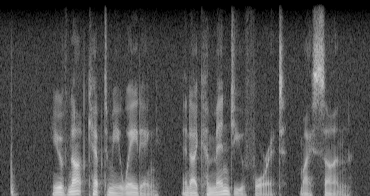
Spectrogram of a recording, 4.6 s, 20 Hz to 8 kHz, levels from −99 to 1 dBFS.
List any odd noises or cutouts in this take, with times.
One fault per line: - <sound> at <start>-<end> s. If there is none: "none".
- thud at 0.1-0.2 s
